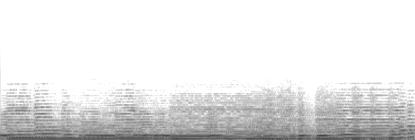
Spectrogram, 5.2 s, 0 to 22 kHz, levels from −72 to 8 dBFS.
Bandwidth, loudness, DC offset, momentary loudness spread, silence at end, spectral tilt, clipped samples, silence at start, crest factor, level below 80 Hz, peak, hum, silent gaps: 9.4 kHz; -20 LUFS; under 0.1%; 2 LU; 0 s; -6.5 dB/octave; under 0.1%; 0 s; 12 dB; -36 dBFS; -8 dBFS; none; none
